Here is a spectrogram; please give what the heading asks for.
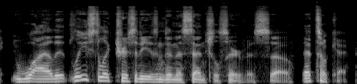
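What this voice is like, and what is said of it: Deadpan sarcastic delivery. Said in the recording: “Was that sarcasm? You said it's so deadpan. ... Yeah, that was sarcasm.”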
